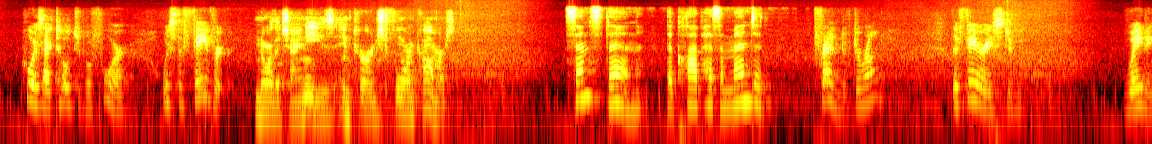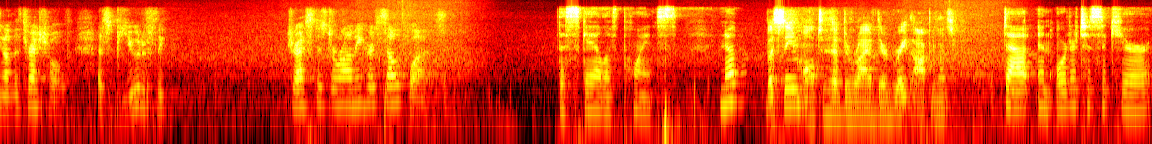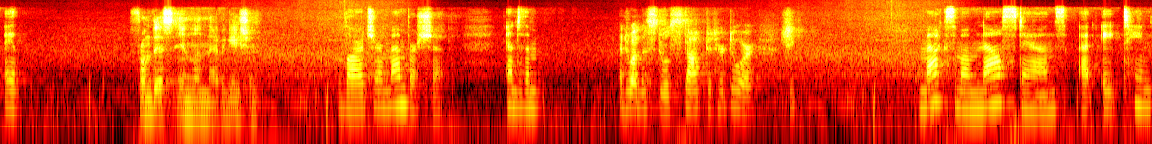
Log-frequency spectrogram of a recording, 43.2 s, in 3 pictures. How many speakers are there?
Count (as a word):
three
